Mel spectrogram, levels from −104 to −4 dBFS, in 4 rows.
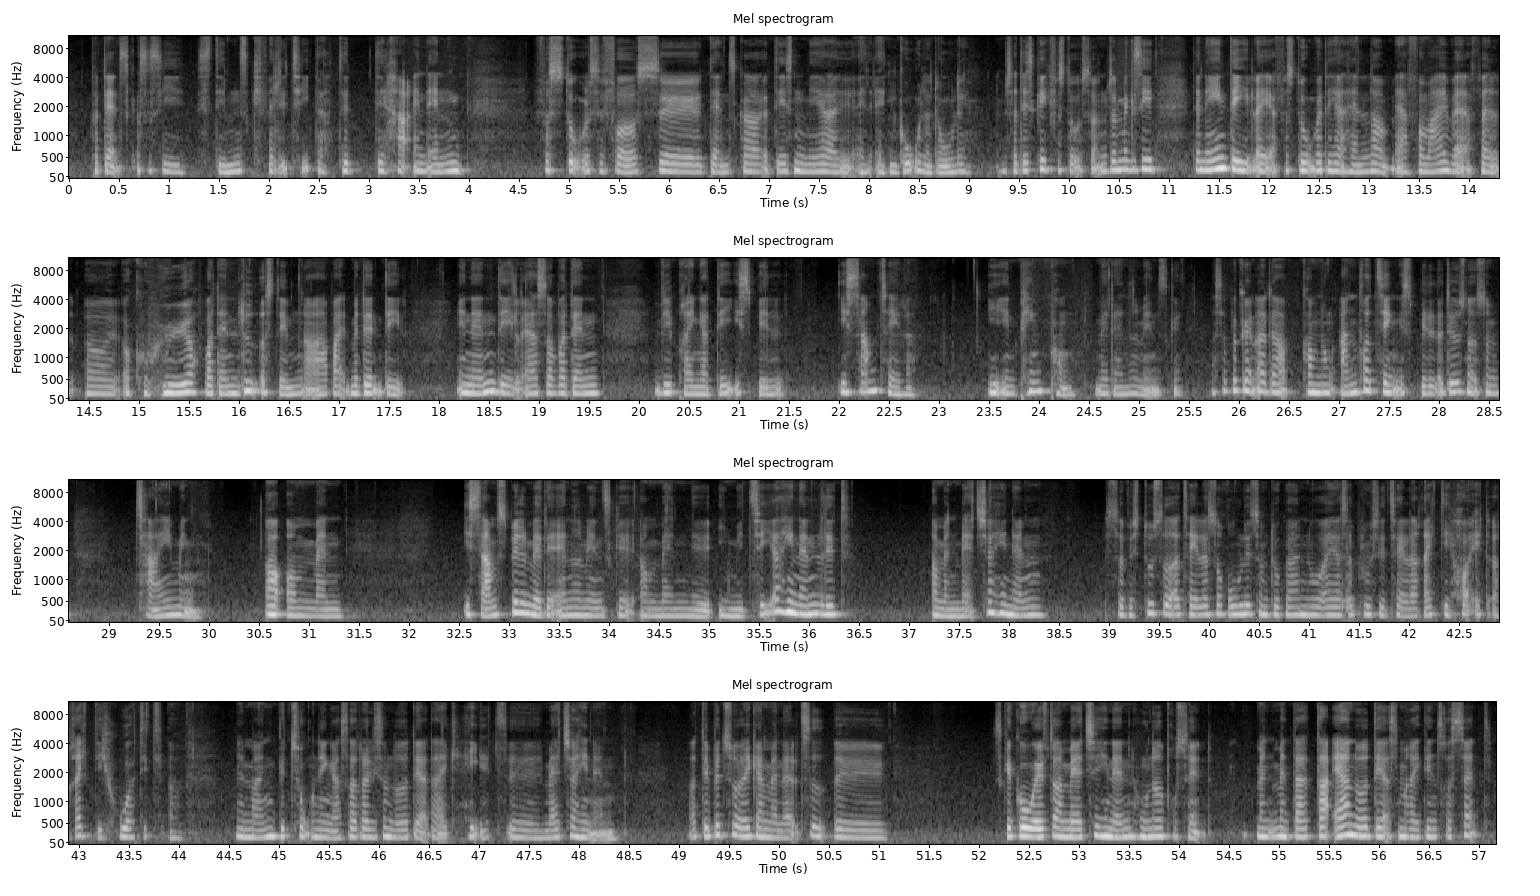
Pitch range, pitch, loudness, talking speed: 170-200 Hz, 185 Hz, -31 LUFS, 195 wpm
